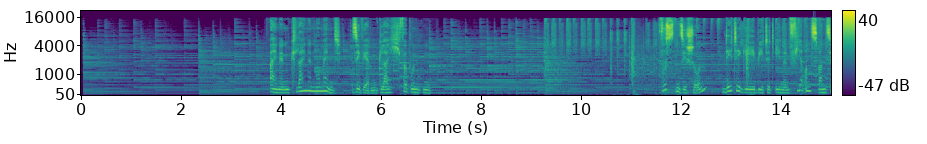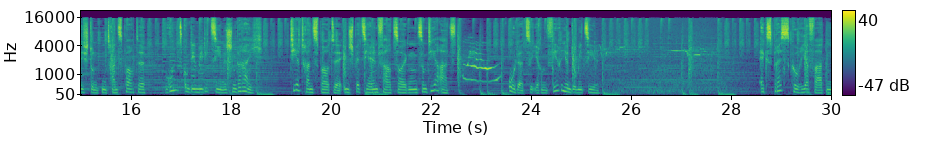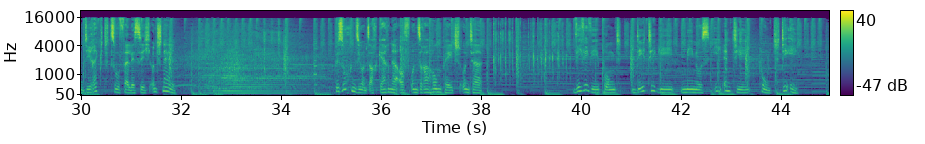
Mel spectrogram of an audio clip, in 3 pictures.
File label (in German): Kreative Warteschleife, Telefonansagen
